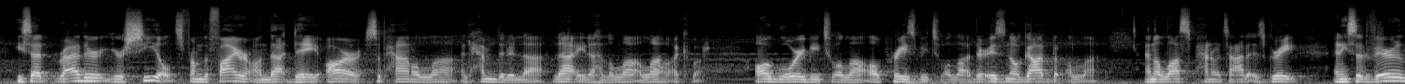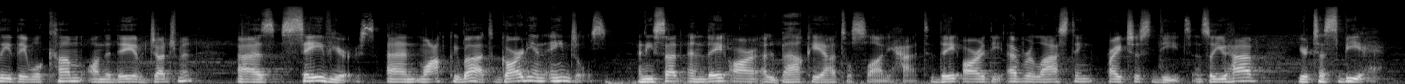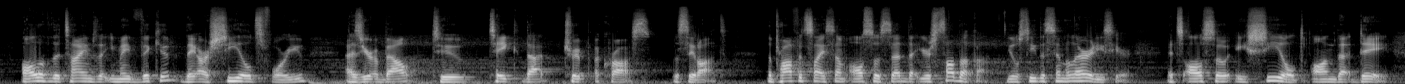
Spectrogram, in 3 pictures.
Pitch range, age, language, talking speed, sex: 115-145 Hz, 30-49, English, 175 wpm, male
